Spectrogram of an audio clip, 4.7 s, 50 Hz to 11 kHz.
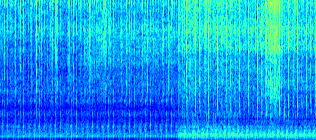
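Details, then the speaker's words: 1914 Ernst Plank 114/1 vertical steam engine after running gear overhaul and shims to reduce side play: quick even chuffing around two and a half beats a second with a light clunk each stroke, still clunking slightly when hot. "it does still clunk a little bit when it's hot but it's a lot more quiet and it runs a lot happier than it was before"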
